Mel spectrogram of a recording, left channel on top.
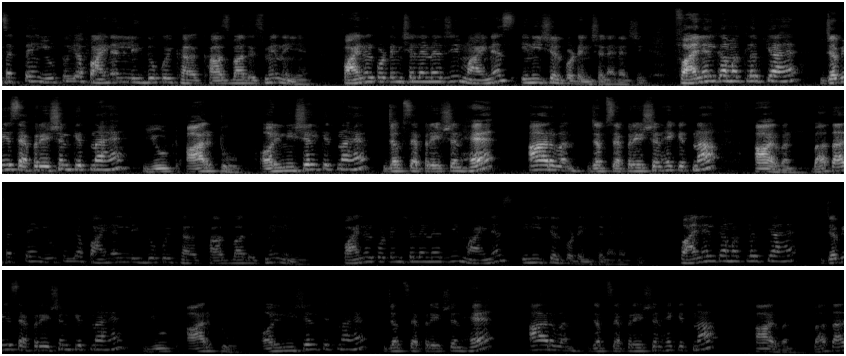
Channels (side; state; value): right; quieter; 16.1 dB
